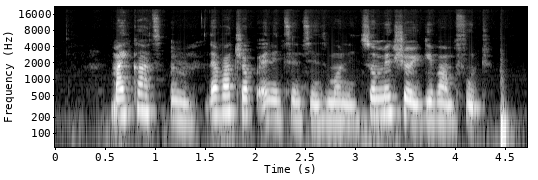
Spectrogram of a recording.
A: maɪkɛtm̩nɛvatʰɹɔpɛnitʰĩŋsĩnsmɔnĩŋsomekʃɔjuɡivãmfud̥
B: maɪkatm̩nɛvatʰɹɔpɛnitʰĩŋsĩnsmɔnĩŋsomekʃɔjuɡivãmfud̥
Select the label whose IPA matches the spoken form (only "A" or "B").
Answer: B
